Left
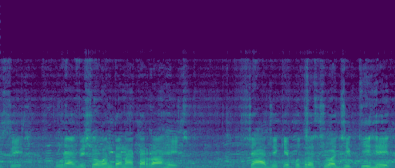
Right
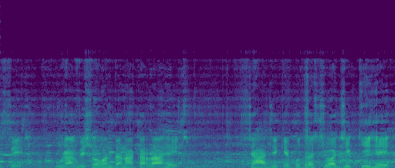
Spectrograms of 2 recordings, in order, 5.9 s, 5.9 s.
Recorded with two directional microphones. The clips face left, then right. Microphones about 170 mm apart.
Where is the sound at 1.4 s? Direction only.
20° left (ahead or behind).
